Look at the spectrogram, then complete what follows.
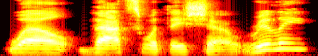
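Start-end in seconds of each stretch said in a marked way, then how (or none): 1.8-2.4 high, incredulous really; scoffing at them; sarcastic disbelief. Real, not acted. Mocking the production team.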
